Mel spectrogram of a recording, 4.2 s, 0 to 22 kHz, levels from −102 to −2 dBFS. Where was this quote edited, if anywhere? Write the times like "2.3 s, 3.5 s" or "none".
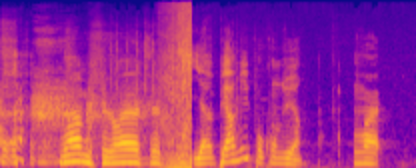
1.6 s

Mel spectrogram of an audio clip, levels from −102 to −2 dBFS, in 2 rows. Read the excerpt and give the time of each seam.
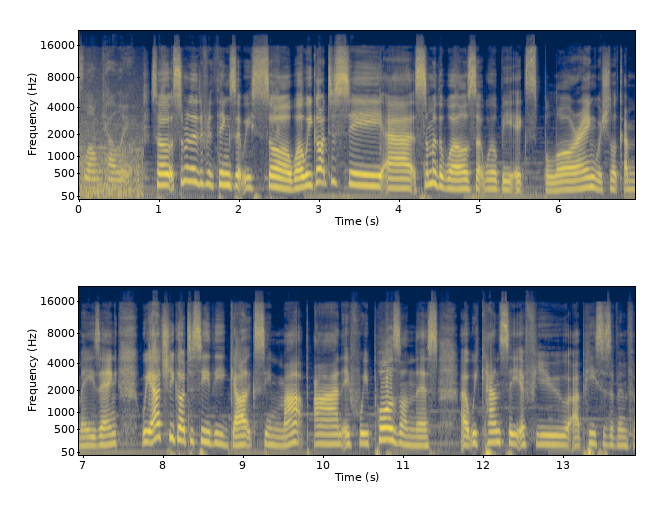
none

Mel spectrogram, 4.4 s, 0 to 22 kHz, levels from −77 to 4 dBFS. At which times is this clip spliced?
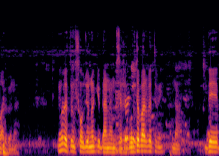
none

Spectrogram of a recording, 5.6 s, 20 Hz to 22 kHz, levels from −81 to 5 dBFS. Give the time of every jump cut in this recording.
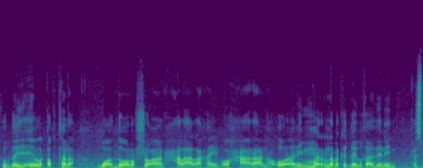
none

